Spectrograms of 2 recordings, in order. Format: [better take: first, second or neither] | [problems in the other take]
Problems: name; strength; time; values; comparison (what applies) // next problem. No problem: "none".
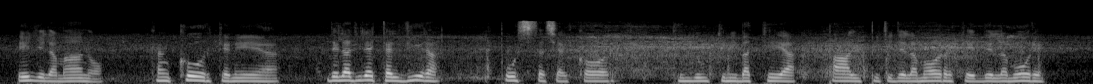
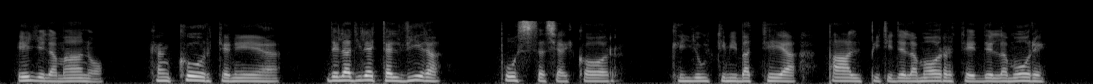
second | background sound (Train); 15 dB below the speech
